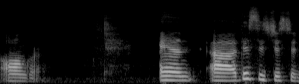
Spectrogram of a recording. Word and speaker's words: Ingres: This guy, you say his name, Ingres.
